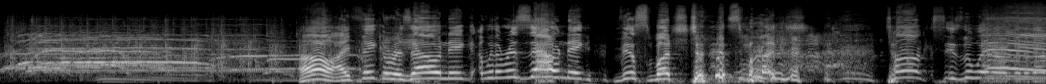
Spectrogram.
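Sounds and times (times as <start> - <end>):
crowd cheering and whooping: 0.0 - 4.0
clapping: 0.0 - 4.2
speech: 3.0 - 8.3, 9.0 - 10.4
laughter: 6.9 - 9.0.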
